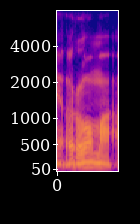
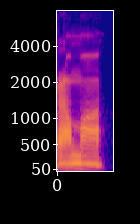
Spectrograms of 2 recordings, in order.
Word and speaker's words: рома: И немножко дополню, кстати, будет правильно произноситься не Рома, а Рома с ударением на последний слог.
